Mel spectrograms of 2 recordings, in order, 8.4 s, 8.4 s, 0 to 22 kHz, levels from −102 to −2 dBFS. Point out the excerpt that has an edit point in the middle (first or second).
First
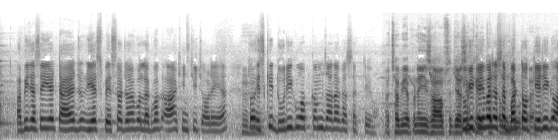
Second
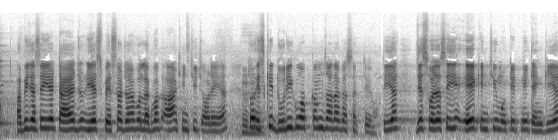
second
